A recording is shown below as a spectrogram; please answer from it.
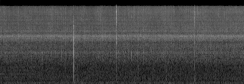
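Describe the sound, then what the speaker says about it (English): Soft, steady sizzling hiss of burgers cooking over a campfire in the woods, with occasional faint pops and crackles, fairly quiet and uninterrupted, no one speaking. "Well, that's a nice sizzle, isn't it?"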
